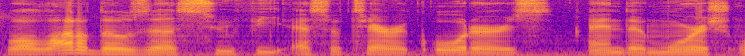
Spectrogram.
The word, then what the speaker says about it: Sufi: About Sufi origins of Freemasonry.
